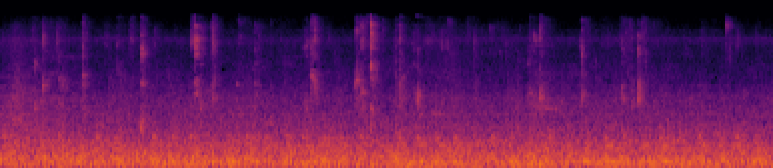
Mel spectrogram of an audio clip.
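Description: People eating with their hands: chewing and mouth smacks and fingers picking meat off bones on glass plates, heard as a scatter of small irregular clicks and wet smacks over a steady low hum.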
